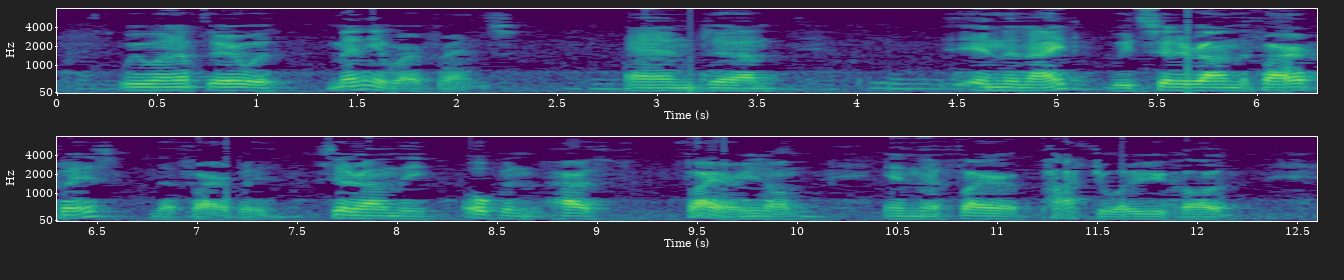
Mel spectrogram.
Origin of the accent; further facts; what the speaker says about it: Wisconsin, United States; This was in California farming, and I was raised in Wisconsin farming, quite different.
